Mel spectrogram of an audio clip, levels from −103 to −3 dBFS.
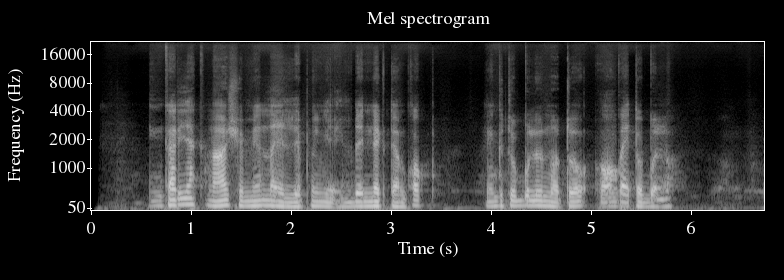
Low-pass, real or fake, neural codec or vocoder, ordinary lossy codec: none; fake; codec, 44.1 kHz, 2.6 kbps, DAC; none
